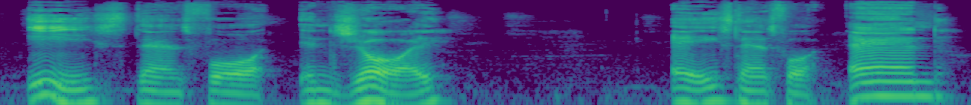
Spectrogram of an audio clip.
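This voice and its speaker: A man's fairly low voice with lively intonation, a very slow pace and long, frequent pauses, in a very clean recording with a silent background. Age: 60s. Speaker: comic collector YouTuber. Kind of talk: casual vlog talk. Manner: casual, repetitive with false starts.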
